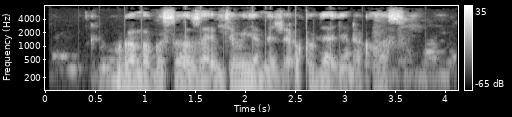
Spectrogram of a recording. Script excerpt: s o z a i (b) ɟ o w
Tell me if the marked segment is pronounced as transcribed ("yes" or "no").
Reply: yes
